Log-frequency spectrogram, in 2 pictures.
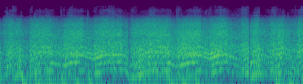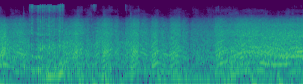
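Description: A monster truck engine revs and roars, rising and falling in pitch.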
